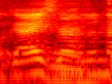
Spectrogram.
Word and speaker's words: Geis: Geis rhymes with nice.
